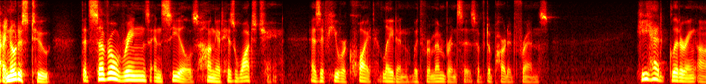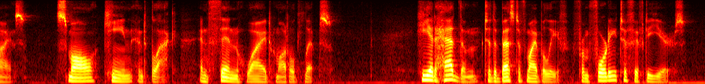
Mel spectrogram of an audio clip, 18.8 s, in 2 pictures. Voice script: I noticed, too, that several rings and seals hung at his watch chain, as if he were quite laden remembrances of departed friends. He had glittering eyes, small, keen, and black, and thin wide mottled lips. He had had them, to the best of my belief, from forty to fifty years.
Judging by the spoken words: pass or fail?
fail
